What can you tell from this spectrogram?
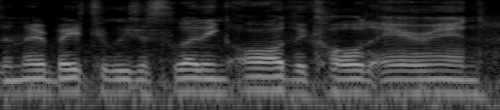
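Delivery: normal talking voice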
